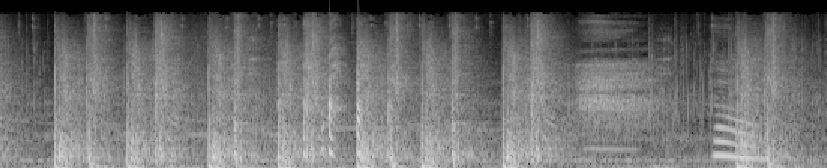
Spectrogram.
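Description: Gunfire in the video game Overclocked rings out as a rapid string of sharp, loud shots hitting a wall, with a few ricochet-like whines toward the end.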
